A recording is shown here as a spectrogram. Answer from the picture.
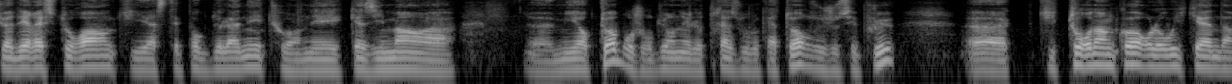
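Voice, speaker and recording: At a moderate pace, a man with a fairly low pitch and ordinary pitch variation speaks in a dry, close sound with no echo. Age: 60s. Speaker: vanlife vlogger. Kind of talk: casual Q&A monologue. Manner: hesitant, many fillers.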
